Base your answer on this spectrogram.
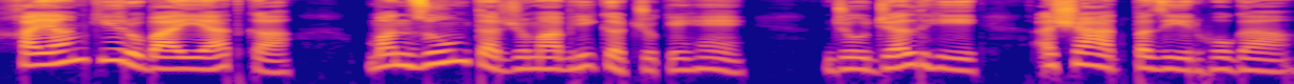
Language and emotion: Urdu, neutral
